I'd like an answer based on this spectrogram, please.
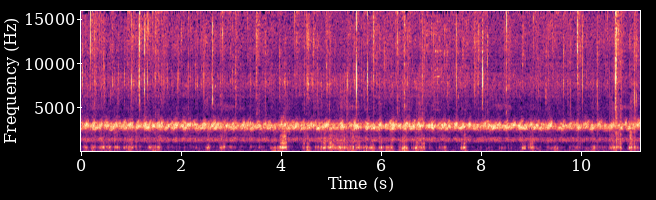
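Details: Frogs croaking in short low pulses repeated roughly every half second, layered over a constant high chorus trill, with sharp crackling snaps scattered throughout.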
